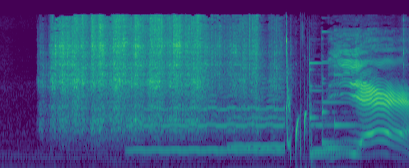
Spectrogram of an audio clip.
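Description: A busy rattle, like a shaker, with a few steady musical notes running through it. It cuts off with a sharp click about three seconds in and is followed by a cartoonish voice-like call that wavers and slides down in pitch.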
